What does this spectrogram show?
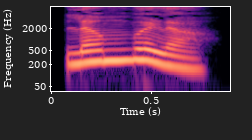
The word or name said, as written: ಲಂಬಳ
